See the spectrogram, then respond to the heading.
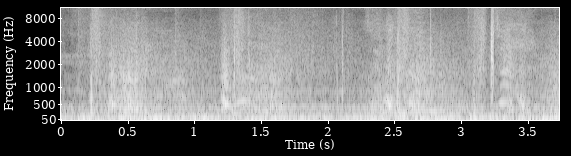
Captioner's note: whooshing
